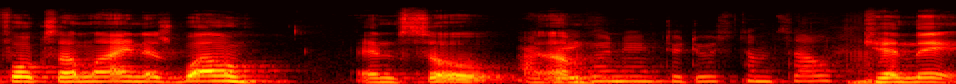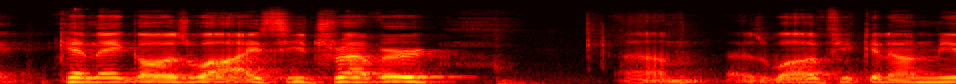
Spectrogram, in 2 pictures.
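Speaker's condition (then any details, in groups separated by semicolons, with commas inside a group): Cerebral palsy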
